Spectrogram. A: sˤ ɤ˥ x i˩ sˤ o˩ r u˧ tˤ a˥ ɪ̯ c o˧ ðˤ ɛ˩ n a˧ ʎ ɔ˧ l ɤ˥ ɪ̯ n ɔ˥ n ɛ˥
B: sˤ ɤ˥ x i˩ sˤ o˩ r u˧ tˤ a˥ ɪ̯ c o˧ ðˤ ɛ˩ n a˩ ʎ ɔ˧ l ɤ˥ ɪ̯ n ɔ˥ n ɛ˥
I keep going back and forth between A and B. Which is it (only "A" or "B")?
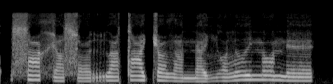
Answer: B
